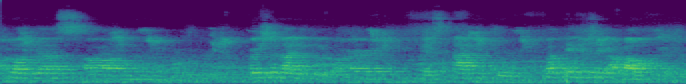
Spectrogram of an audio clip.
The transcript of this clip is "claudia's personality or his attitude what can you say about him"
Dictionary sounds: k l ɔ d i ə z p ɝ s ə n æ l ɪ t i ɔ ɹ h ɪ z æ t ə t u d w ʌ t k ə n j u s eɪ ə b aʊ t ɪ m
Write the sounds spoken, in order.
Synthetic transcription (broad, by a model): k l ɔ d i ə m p ɝ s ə n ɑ l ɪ t i ɔ ɹ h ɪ s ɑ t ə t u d w ʌ t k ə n j u s eɪ ə b aʊ t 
